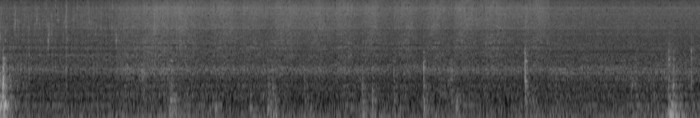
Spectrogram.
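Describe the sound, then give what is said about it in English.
Onion, carrot and celery sizzle steadily in a hot pan, a continuous crackling hiss with occasional scraping and clicks of a wooden spoon stirring, fairly loud with no talking. “So, if you take a spoon, a wooden spoon, scrape out all that onion and carrot and celery into the pan.”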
